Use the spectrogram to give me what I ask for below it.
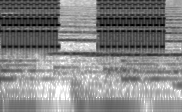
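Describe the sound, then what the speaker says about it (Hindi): A phone call rings out in two clear bursts of a bright electronic telephone ring with a brief gap between them, loud and close, with no talking. "गुप्ता जी अपना फोन से मिश्रा जी को कॉल लगाते हैं"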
